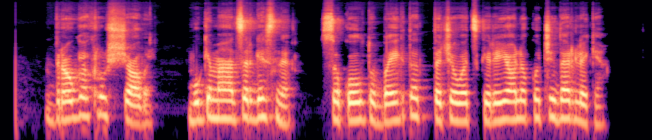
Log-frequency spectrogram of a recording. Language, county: Lithuanian, Alytus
